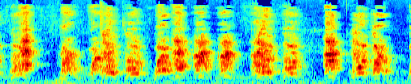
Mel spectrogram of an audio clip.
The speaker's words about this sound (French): Entre chien et loup, elle entendit des chiens, justement, se mettre à aboyer.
